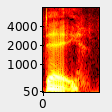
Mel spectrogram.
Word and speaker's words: Te: and they're going to use the word day um, which is again spelled with a T again T E H, but it's um, it's it's going to be the the other principle.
